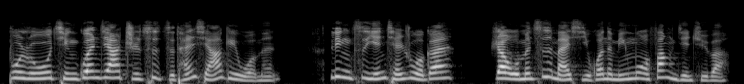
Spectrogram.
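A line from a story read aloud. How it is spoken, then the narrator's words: Joking. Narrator (Chinese): 还有人曾玩笑说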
